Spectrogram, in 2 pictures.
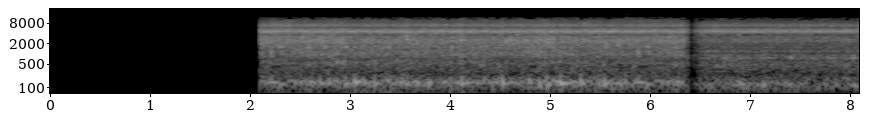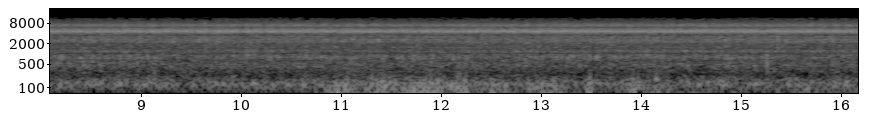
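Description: Water pouring steadily from the metal spouts of a public wall fountain and splashing into the stone trough below. Silent for the first two seconds, with a brief dip about six seconds in.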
